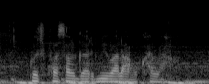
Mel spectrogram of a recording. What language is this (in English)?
Bhojpuri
